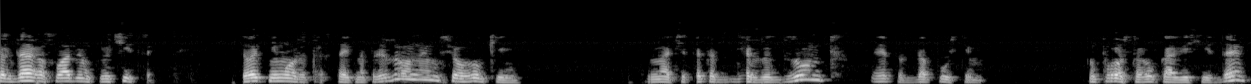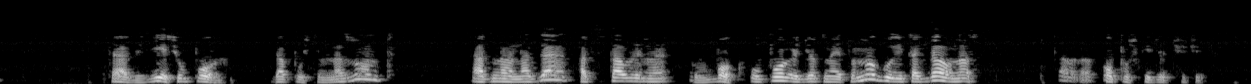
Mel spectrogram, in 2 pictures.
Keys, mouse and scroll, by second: 0.5 r, 1.9 click, 2.4 r, 4.5 g, 7.2 click, 7.7 g, 13.5 click, 14.8 r, 19.0-20.0 drag, 21.8 click, 23.2-25.0 drag.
